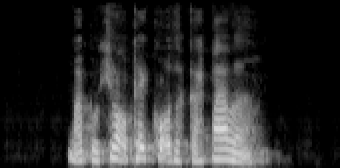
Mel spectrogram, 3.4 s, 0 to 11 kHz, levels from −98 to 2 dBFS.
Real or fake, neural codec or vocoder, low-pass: fake; codec, 16 kHz in and 24 kHz out, 1.1 kbps, FireRedTTS-2 codec; 9.9 kHz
